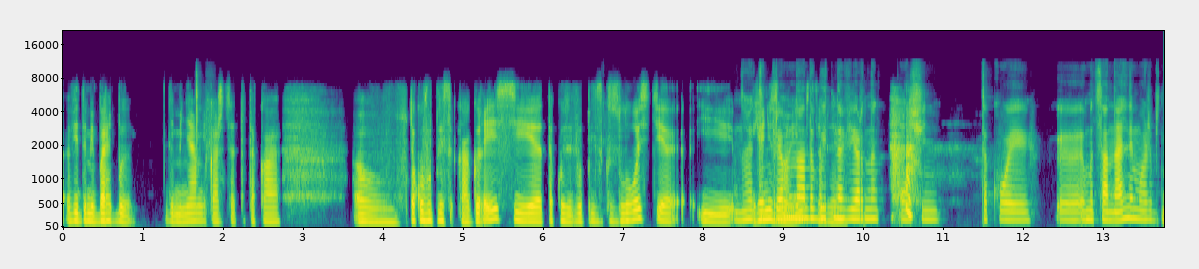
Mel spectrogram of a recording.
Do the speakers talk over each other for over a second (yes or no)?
yes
